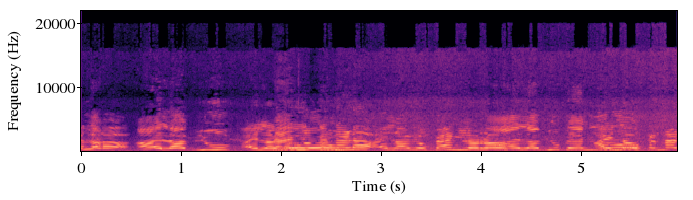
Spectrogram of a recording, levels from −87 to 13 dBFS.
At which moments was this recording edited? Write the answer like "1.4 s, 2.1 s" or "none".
none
